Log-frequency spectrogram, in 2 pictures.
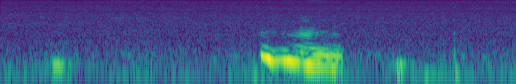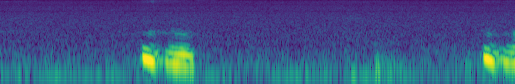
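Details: A female British Shorthair cat snores with low, rasping, slightly falling breaths every few seconds.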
